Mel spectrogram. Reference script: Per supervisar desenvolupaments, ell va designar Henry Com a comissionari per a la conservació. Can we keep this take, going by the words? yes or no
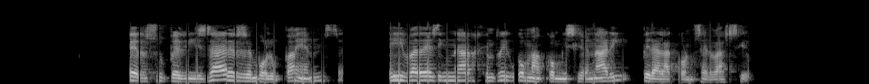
yes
